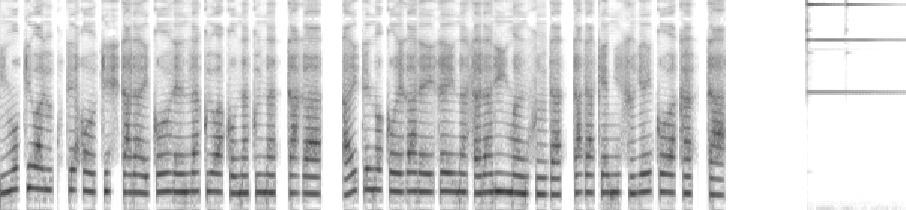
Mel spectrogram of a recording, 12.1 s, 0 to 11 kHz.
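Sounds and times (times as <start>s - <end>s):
bright bell-like chime: 10.8s - 12.0s.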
